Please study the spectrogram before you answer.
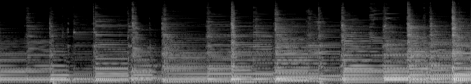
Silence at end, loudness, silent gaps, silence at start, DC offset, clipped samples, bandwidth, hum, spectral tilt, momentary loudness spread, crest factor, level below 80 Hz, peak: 0 s; -22 LUFS; none; 0 s; under 0.1%; under 0.1%; over 20 kHz; none; -5 dB/octave; 7 LU; 20 dB; -50 dBFS; -2 dBFS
